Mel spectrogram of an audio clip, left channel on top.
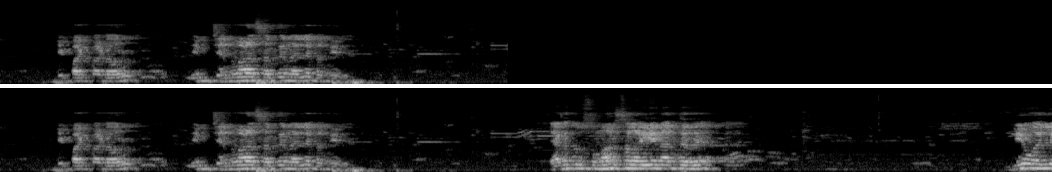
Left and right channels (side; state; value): left; drops out; at 5.1 s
